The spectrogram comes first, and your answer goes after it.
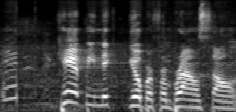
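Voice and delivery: ordinary talk, nothing marked

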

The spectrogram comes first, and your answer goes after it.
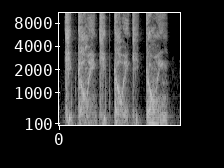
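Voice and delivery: hushed, breathy whisper under the breath. David, pressed hard against the wall in a dark alley, whispers. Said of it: "he whispered".

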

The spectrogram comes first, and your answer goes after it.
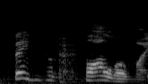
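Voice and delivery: aggressive, combative, ready-to-fight delivery. Imitating the other speaker thanking a follower, intense combative tone. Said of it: "you were ready to just come at me".

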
